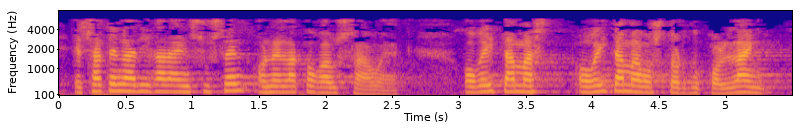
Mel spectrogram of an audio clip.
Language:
Basque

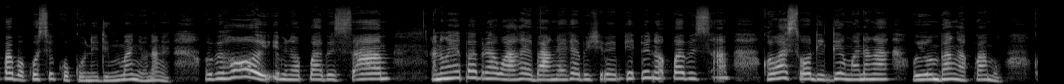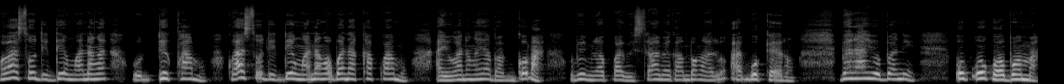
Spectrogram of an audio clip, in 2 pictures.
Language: Cross River Mbembe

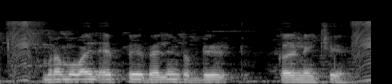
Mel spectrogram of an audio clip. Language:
Bhojpuri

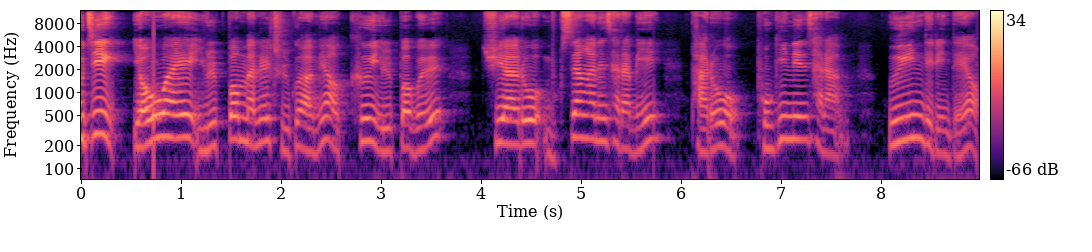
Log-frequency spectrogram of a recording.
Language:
Korean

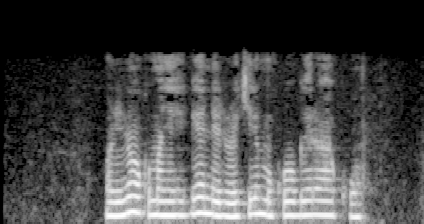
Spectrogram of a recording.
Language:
Ganda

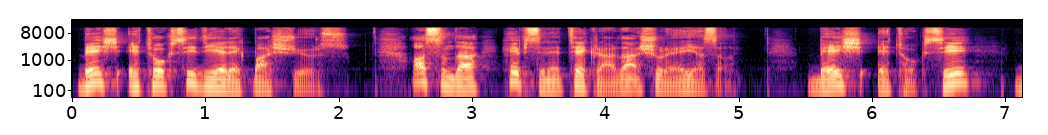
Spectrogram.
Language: Turkish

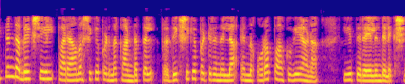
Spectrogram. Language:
Malayalam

